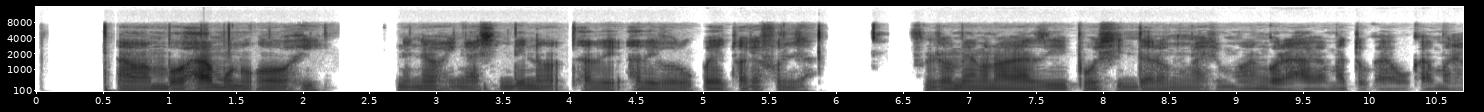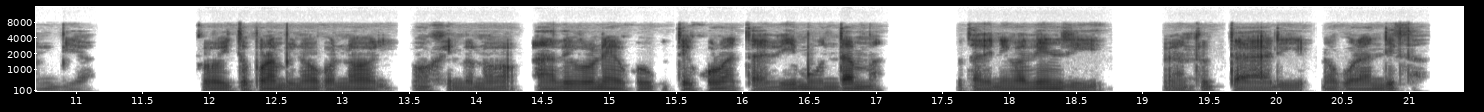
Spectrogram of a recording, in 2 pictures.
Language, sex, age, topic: Oshiwambo, male, 25-35, agriculture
